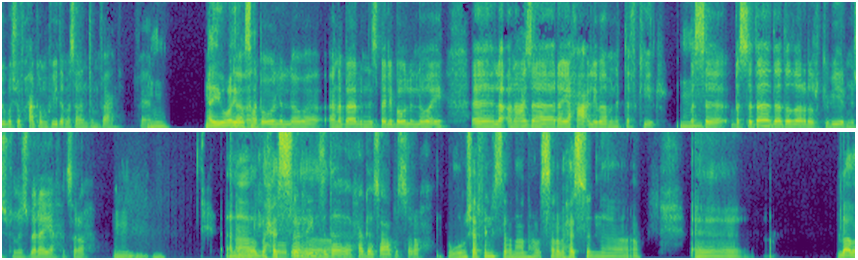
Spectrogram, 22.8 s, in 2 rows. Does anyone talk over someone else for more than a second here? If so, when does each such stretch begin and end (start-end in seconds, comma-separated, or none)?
14.5-15.9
